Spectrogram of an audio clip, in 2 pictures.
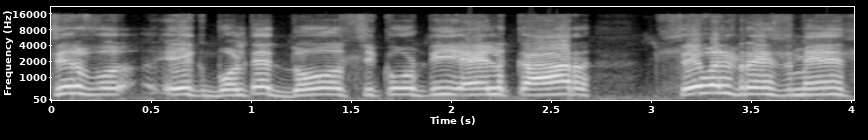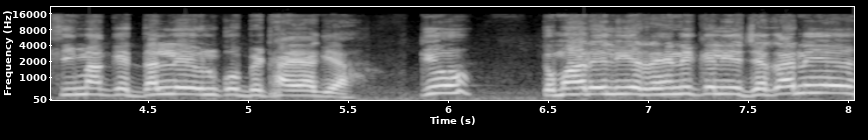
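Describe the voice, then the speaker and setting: The sound is dry and close, with no echo. A man speaks at an extremely high pitch, with ordinary pitch variation. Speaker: vlogger, father appealing for his children. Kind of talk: emotional video appeal. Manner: impassioned.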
